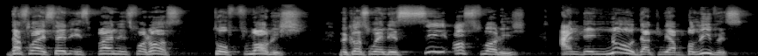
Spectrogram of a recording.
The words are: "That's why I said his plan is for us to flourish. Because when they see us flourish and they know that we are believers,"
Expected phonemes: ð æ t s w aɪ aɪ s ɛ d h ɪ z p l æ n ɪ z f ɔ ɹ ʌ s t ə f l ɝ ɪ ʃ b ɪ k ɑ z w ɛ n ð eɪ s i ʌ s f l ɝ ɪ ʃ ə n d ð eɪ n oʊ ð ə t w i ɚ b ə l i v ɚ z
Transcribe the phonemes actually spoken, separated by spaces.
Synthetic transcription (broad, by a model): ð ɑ t s w aɪ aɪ s ɛ d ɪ s p l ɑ n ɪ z f ɔ ɹ ʌ s t ə f l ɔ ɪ ʃ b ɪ k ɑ s w ɛ n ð eɪ s i ʌ s f l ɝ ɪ ʃ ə n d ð eɪ n oʊ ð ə t w i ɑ b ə l i v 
